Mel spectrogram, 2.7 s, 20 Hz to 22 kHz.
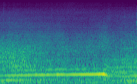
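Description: A Ferrari 458 Speciale's naturally aspirated 4.5 litre V8 holds a steady, high-pitched drone for about two seconds before the pitch drops sharply as it eases off.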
